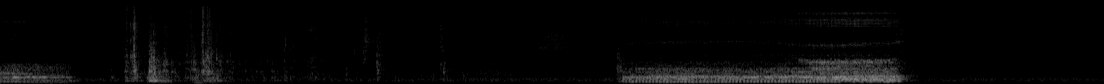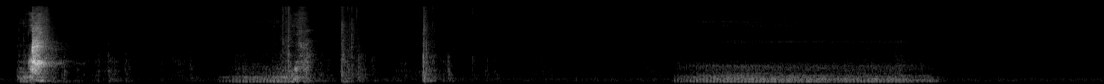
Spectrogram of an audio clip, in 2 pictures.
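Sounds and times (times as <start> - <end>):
dog growling: 0.0 - 0.8, 6.2 - 9.2, 13.2 - 14.2, 17.8 - 20.5
dog barking: 11.2 - 11.8
dog yipping: 11.2 - 11.8.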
